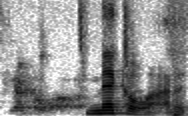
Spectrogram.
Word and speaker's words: Michelada: Well, it's spelled M-I-C-E, so it's Yeah. pretty easy to get my slot. I just tell people it's a Michelada. lot of mice spelled backwards.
